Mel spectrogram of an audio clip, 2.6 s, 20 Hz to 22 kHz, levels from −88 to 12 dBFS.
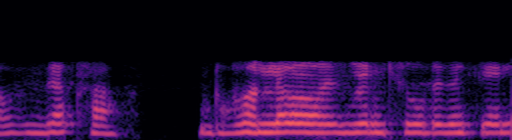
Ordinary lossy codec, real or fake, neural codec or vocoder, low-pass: AAC, 24 kbps; fake; codec, 24 kHz, 1.5 kbps, HILCodec; 3.6 kHz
